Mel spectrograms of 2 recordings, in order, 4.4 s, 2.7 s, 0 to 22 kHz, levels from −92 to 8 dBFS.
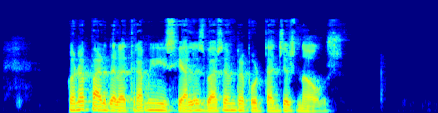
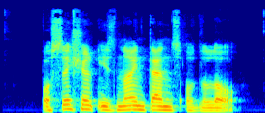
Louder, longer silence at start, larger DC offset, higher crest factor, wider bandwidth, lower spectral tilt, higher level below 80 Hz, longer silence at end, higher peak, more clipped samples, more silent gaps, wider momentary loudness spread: second, -24 LUFS vs -21 LUFS; first, 0.7 s vs 0.45 s; neither; about the same, 20 dB vs 16 dB; second, 11.5 kHz vs 16 kHz; about the same, -6 dB/octave vs -6 dB/octave; first, -46 dBFS vs -58 dBFS; first, 1 s vs 0.3 s; about the same, -6 dBFS vs -4 dBFS; neither; neither; about the same, 7 LU vs 8 LU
